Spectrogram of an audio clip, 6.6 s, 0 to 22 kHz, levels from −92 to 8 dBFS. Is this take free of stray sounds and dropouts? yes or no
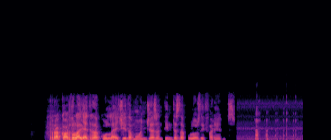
no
